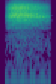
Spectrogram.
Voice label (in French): Consonnes ch; ʃ; fricative sourde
